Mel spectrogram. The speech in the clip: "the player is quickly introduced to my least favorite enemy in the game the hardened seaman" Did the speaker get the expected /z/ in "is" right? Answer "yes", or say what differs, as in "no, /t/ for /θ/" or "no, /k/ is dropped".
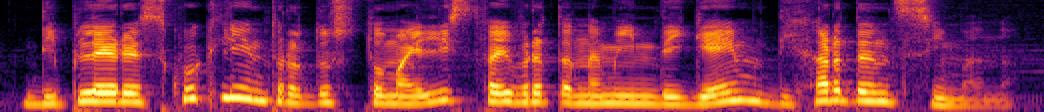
no, /s/ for /z/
